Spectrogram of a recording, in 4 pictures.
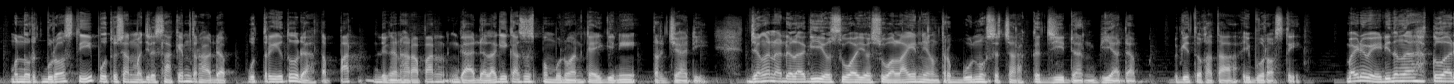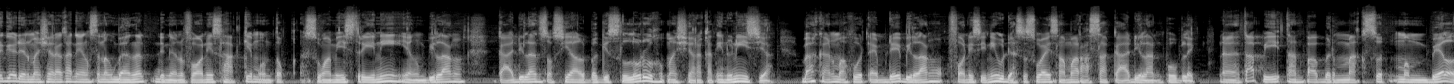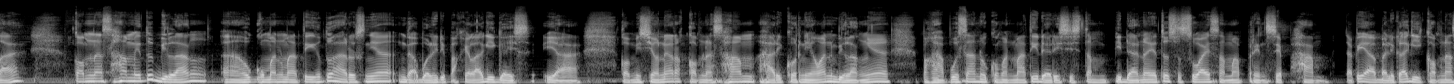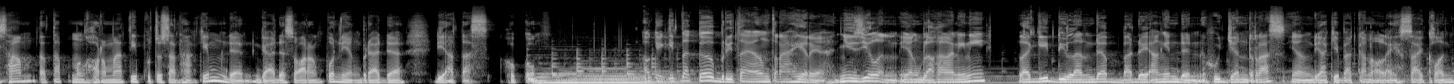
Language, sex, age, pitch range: Indonesian, male, 20-39, 100-120 Hz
